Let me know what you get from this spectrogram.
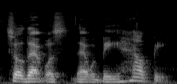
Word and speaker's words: Hopi: And the pronunciation I looked up said more like Haupi instead of Hopi.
